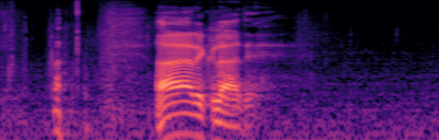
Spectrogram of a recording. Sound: laughter

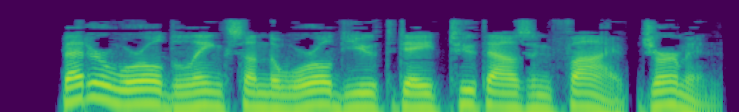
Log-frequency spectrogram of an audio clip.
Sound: German

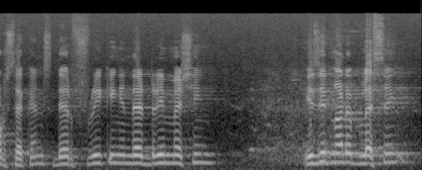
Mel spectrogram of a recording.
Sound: laughter

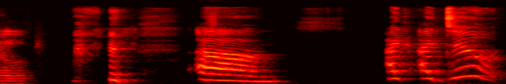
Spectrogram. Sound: chuckling

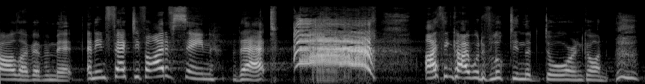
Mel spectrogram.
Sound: screams

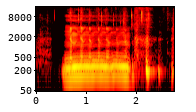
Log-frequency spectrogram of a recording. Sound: chuckles

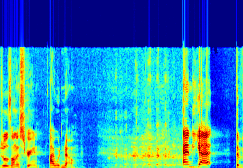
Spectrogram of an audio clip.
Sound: laughter

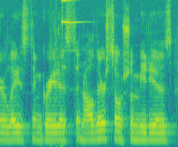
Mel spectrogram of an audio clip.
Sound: bell dings

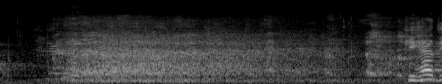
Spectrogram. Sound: laughter

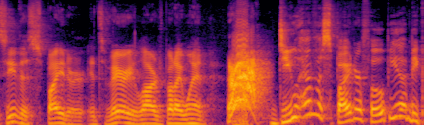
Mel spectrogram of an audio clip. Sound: screams

